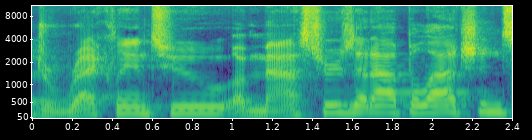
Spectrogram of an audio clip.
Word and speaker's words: Appalachian: You got that at good old Appalachian State University down there in Boone, North Carolina.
